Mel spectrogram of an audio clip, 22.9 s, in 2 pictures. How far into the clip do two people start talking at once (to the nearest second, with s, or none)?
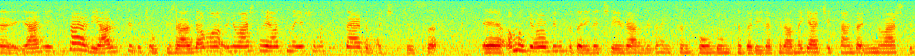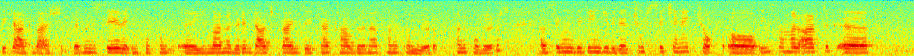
none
